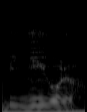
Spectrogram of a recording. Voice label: "bignigolo", dialetto veneto

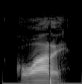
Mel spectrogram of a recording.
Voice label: "coare", dialetto veneto

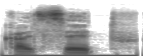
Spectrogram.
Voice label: "calzeto", dialetto veneto; s.m. calzino

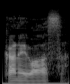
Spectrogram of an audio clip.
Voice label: "canevaza", dialetto veneto; s.f. strofinaccio

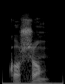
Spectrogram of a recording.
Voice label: "cosson", dialetto veneto; s.m. oscia di bovino

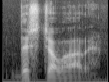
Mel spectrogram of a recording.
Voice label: "desciavare", dialetto veneto; v. aprire la serratura

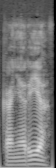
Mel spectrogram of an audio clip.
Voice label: "cagnaria", dialetto veneto; s.f. branco di cani

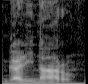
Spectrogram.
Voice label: "galinaro", dialetto veneto

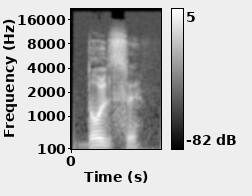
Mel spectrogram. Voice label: "dolze", dialetto veneto

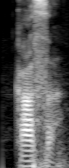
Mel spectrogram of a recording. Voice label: "caza", dialetto veneto

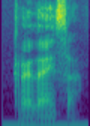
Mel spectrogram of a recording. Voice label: "credenza", dialetto veneto; credènza s.f. credito

